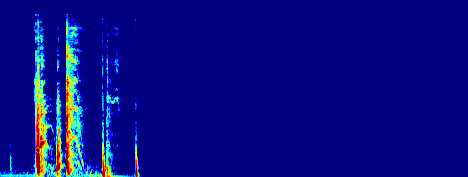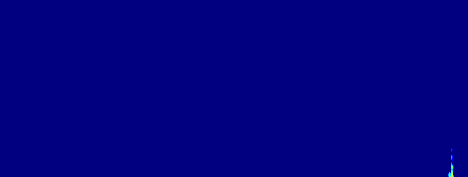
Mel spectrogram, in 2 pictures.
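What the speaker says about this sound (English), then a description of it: "Sorry for coughing." A man coughs several times in a quick burst near the start, followed by a short throat noise, then long silence with a faint click at the very end.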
